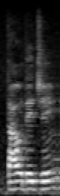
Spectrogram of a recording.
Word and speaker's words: Tao De Jing: but it's something closer to Tao Chinese pronounce it different to Japanese. How would a Chinese person pronounce this book? Tao De Jing, okay.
